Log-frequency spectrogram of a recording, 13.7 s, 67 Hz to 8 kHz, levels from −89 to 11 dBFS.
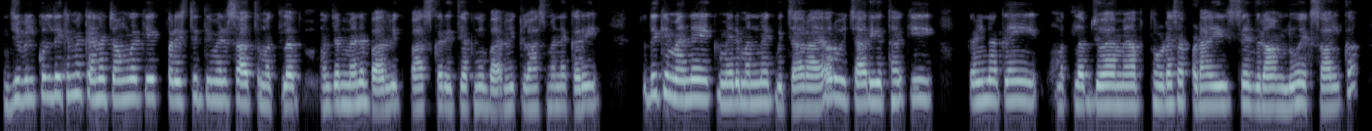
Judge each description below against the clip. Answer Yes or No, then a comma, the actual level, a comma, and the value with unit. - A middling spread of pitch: Yes, average, 3.7 semitones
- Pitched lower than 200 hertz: Yes, medium, 185 Hz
